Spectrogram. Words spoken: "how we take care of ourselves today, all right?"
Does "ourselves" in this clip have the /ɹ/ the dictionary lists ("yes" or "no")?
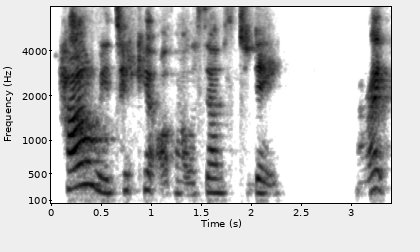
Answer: no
